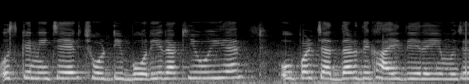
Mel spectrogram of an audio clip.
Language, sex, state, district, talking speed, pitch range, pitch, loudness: Hindi, female, Uttar Pradesh, Gorakhpur, 190 wpm, 260-285 Hz, 275 Hz, -15 LUFS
